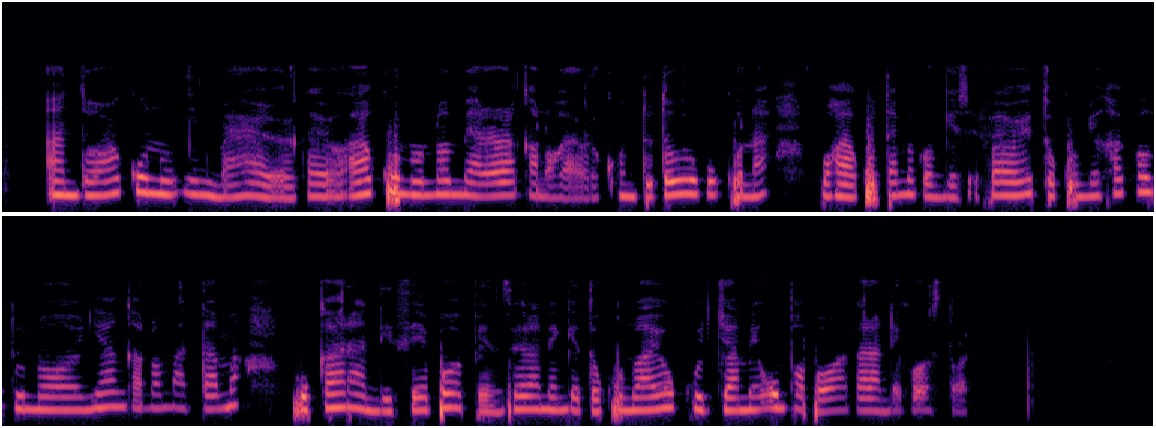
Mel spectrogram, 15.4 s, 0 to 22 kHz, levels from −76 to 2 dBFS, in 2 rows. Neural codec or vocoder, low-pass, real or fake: none; 7.2 kHz; real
